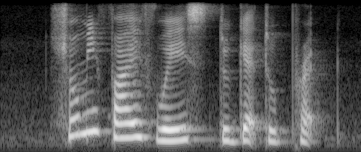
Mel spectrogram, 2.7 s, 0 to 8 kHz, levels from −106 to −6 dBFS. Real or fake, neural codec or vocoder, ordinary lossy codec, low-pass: real; none; none; 7.2 kHz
